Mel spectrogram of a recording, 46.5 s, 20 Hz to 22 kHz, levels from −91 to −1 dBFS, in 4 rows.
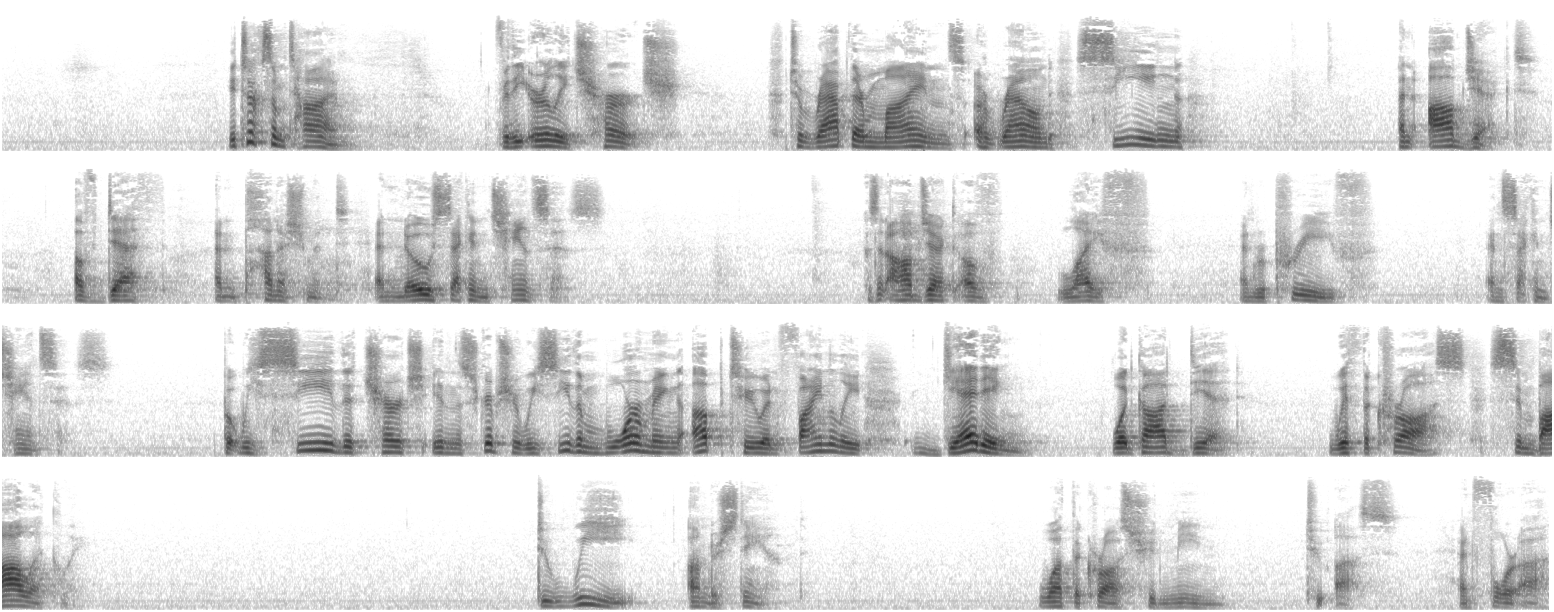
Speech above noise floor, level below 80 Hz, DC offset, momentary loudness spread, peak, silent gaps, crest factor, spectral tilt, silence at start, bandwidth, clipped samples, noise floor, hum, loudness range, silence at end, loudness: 39 dB; -74 dBFS; under 0.1%; 19 LU; -6 dBFS; none; 26 dB; -4.5 dB/octave; 1.7 s; 14 kHz; under 0.1%; -68 dBFS; none; 13 LU; 0 s; -29 LUFS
